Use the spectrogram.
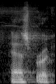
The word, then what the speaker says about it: Hasbrooke: Happy to have on with us Steve Hasbrooke. Am I pronouncing your last name correctly?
